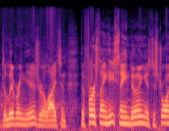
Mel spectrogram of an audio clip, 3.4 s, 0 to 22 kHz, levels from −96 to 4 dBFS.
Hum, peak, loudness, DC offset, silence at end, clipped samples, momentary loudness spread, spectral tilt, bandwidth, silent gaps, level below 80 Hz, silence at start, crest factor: none; 0 dBFS; -15 LUFS; under 0.1%; 0 s; under 0.1%; 8 LU; -6 dB/octave; 15.5 kHz; none; -46 dBFS; 0 s; 14 dB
